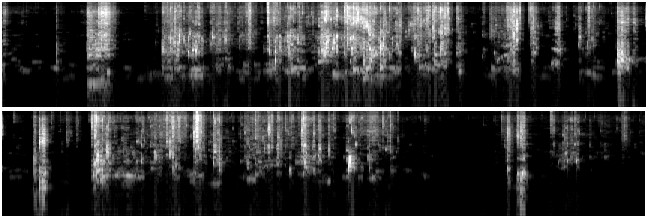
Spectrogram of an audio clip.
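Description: Hands swishing and lifting cauliflower florets in a plastic tub of water: splashing and dripping in irregular bursts. Near the end the water stops and there are a few short knocks.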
